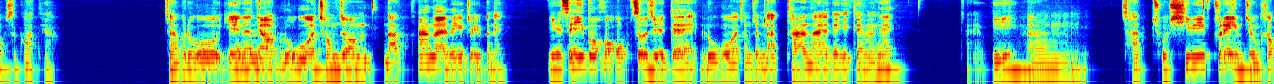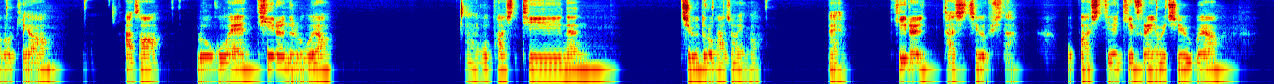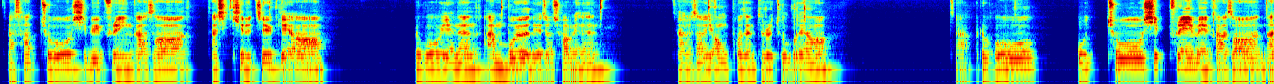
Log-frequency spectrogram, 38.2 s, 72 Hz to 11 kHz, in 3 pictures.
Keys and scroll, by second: 12.6 ctrl+2, 14.0 Escape, 15.4 t, 33.5 Return.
